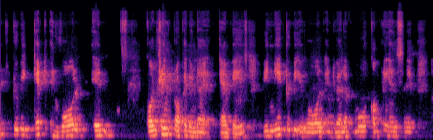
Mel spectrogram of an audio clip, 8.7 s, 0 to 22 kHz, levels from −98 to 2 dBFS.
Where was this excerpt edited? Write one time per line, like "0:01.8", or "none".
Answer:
none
